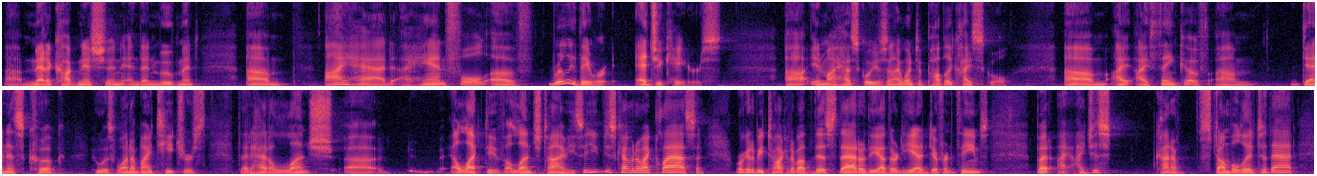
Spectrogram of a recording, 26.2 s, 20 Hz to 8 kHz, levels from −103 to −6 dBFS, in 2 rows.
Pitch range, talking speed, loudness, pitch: 115-135 Hz, 195 wpm, -32 LUFS, 120 Hz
